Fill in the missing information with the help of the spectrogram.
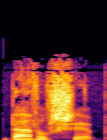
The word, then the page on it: battleship: American English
